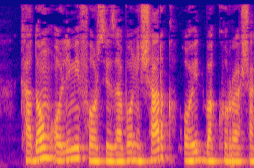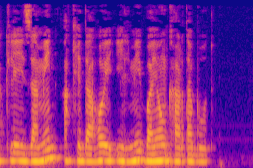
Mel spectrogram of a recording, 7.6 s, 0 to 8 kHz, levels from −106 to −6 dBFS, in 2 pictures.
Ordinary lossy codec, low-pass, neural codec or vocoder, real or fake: MP3, 48 kbps; 7.2 kHz; none; real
